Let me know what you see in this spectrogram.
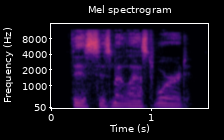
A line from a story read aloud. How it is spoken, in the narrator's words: he said in a low voice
